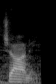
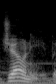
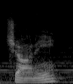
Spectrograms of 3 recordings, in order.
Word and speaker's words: Jony: For example, my name is Johnny, spelled J-O-N-Y, and it's normal for someone to pronounce my name like Joni,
